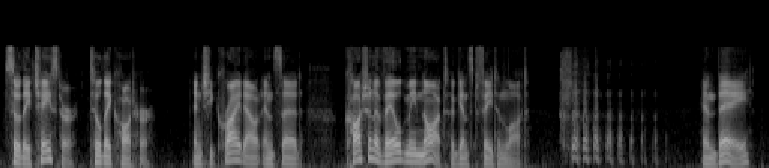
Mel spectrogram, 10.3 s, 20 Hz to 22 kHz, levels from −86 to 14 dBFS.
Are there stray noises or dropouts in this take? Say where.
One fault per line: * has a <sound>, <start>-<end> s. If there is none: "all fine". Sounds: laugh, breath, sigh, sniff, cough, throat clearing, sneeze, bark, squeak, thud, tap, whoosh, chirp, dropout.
* has a laugh, 7.4-8.9 s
